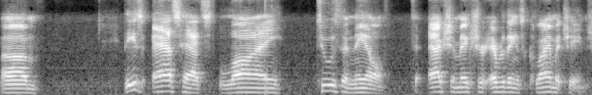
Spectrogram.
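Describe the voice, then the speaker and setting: Speaking with an American accent, a man with a fairly high pitch moves at a fairly slow pace, broken by long, frequent pauses. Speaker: livestream ranter. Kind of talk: casual livestream rant.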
